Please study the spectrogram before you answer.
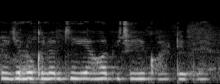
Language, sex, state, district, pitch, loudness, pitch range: Hindi, female, Himachal Pradesh, Shimla, 260 Hz, -17 LUFS, 250-270 Hz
